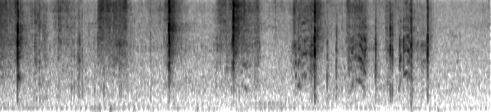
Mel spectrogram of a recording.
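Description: A string of sharp, irregular clicks and brief crackles, about eight over four seconds, with quiet between them.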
